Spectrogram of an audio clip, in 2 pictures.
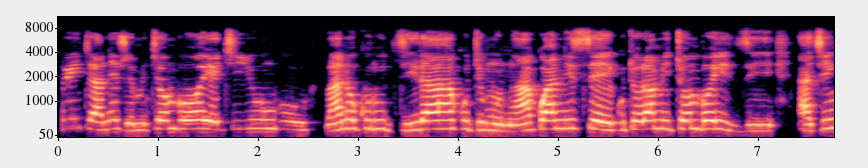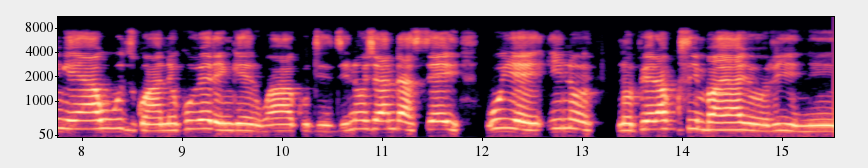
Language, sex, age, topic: Ndau, female, 25-35, health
